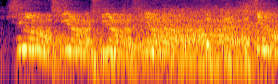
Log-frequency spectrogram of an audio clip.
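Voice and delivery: high shouted staccato syllables; nonsense retort. Retold or imitated. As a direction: shout it repeatedly straight in his face. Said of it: "looked him straight in the face and went".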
